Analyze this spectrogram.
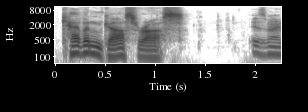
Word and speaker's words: Goss-Ross: going here having the gospel all right Kevin gasps rose is my name I didn't make it up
